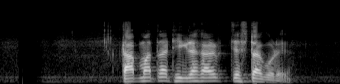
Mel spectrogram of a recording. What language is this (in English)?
Bangla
